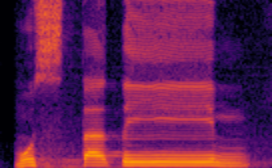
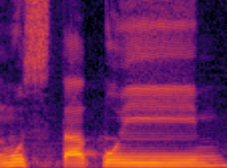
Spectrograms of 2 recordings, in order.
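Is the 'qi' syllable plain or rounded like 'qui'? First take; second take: plain; rounded. First: The 'qi' syllable has a plain 'i' sound. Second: The 'qi' syllable has a rounded 'ui' sound. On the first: The speaker calls it right. "Saat kasroh tarik" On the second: The speaker calls it wrong. "bukan mustaqim"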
